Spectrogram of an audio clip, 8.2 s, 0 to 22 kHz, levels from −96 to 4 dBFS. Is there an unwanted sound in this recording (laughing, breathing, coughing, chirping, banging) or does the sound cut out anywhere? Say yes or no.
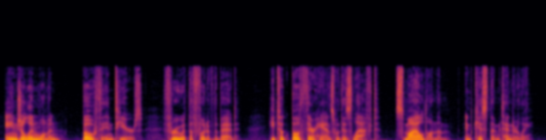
no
